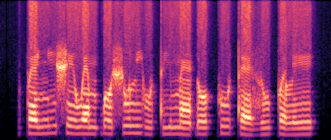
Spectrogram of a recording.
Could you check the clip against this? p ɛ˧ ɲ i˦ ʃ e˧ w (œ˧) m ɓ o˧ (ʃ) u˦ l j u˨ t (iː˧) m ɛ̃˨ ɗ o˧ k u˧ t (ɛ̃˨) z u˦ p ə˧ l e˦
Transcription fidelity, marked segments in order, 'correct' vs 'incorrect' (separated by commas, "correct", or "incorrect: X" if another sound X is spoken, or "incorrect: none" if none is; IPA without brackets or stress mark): incorrect: ɛ˧, correct, incorrect: i˧, incorrect: ɛ˨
